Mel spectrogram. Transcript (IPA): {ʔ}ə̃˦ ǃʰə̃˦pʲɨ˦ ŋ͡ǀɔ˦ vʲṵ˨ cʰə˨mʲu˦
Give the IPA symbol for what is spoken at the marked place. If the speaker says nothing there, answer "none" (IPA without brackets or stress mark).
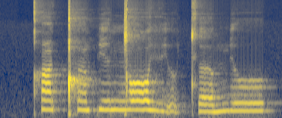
qʰ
